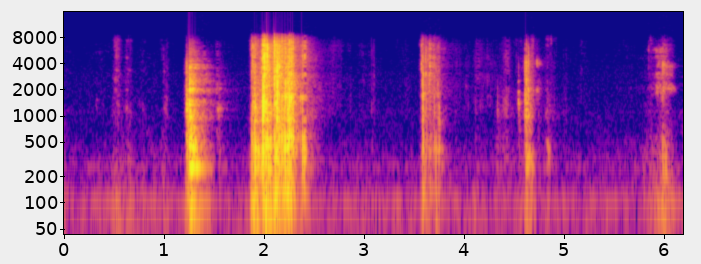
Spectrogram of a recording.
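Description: A deck of tarot cards being shuffled by hand: a short burst of card noise about a second in, a louder one about two seconds in, then two faint clicks.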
